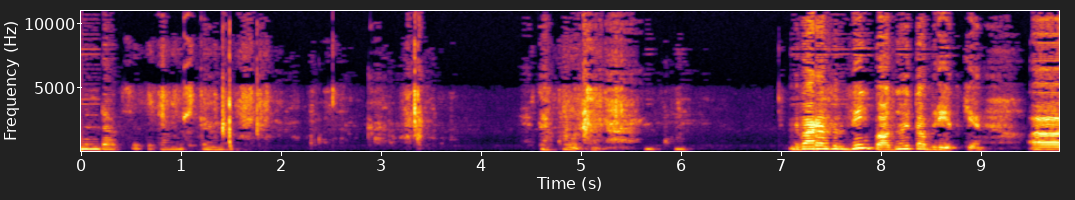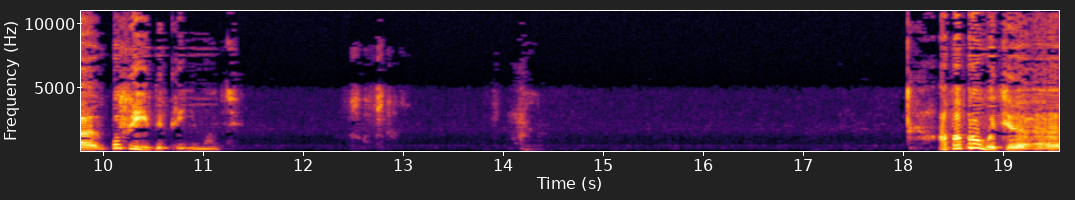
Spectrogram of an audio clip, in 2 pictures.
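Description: A middle-aged woman speaks calmly over an online call, with pauses.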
